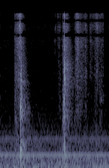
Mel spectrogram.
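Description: Tarot cards being shuffled by hand: a few soft slaps of the cards, the two clearest about a second apart.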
